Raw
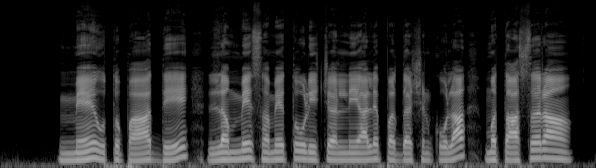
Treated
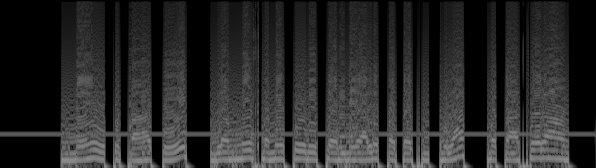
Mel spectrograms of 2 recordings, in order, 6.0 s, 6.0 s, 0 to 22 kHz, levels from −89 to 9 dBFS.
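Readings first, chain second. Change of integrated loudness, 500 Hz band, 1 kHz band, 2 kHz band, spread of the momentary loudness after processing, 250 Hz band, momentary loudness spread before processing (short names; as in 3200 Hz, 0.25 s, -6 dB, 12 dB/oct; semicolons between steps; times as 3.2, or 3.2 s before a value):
-11.0 dB, -10.5 dB, -13.5 dB, -12.5 dB, 4 LU, -9.0 dB, 6 LU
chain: envelope flanger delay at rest 7 ms, full sweep at -26 dBFS; Schmitt trigger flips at -37 dBFS; whine 720 Hz -48 dBFS; gain -6 dB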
